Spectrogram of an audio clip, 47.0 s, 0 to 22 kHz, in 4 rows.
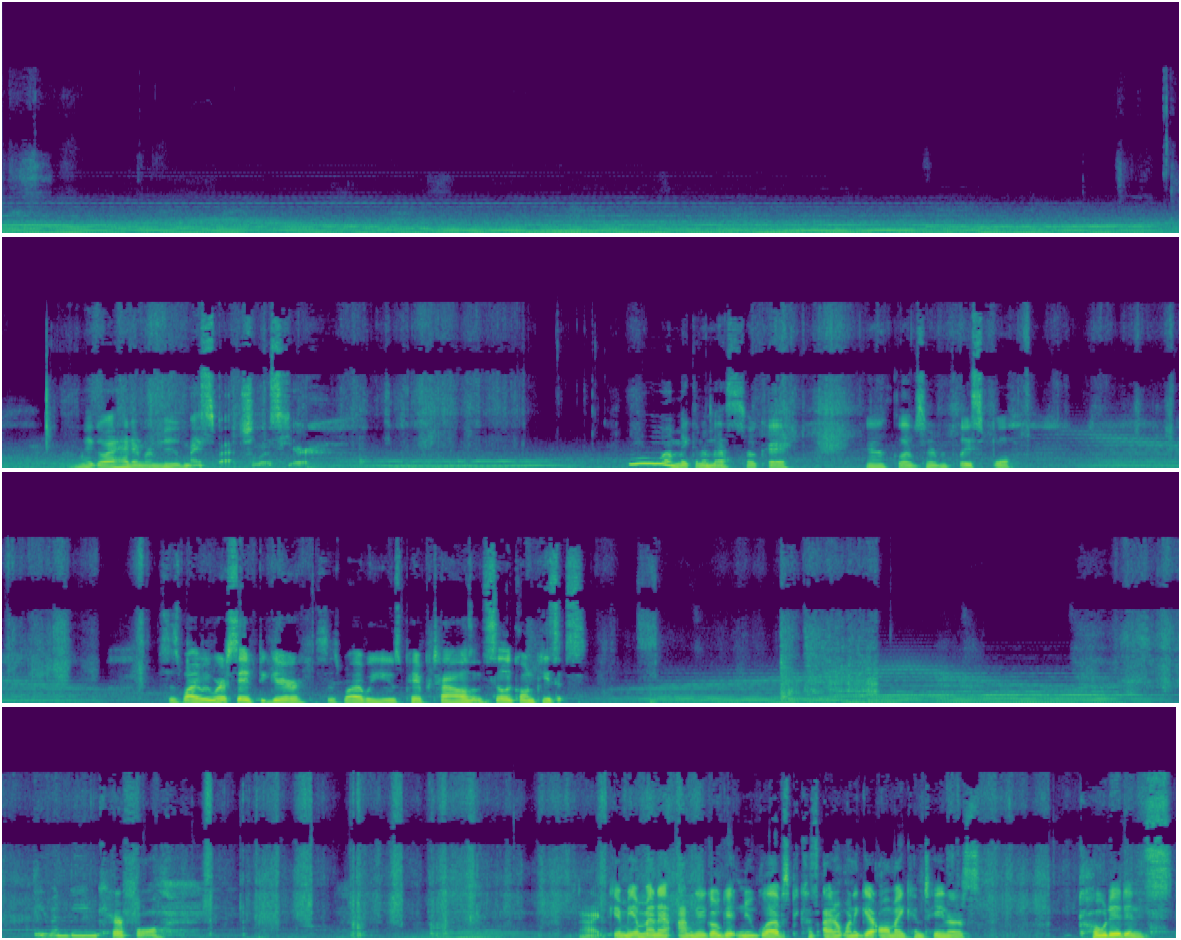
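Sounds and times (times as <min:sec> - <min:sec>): paper towel rustling: 0:12.4 - 0:17.2, 0:19.0 - 0:26.7, 0:30.8 - 0:32.5, 0:34.2 - 0:47.0.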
